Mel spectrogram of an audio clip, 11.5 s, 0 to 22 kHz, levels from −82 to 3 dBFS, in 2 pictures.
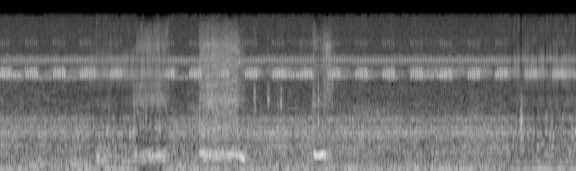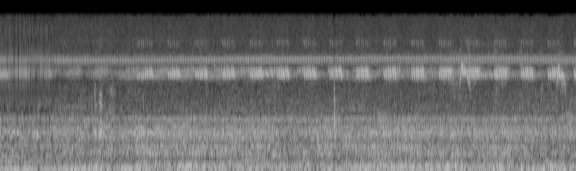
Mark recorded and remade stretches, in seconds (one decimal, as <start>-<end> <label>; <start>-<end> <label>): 0.0-0.9 recorded; 0.9-1.7 remade; 1.7-5.1 recorded; 5.1-6.3 remade; 6.3-11.5 recorded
